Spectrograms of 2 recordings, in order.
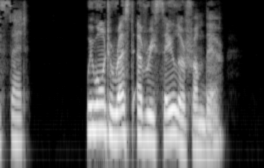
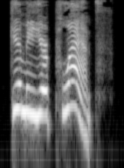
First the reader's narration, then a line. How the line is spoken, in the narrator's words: Lou screeched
